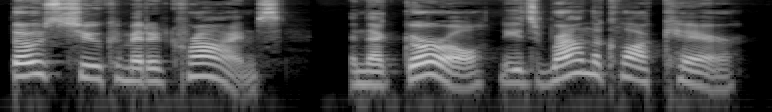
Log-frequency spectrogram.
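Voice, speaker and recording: A woman's voice: lowish voice, sing-song, a little slow, a little mellow, no room sound, studio quality. A woman voicing a stern adult male teacher who snaps his lines in a read-aloud story. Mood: irritated. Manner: snappish.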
